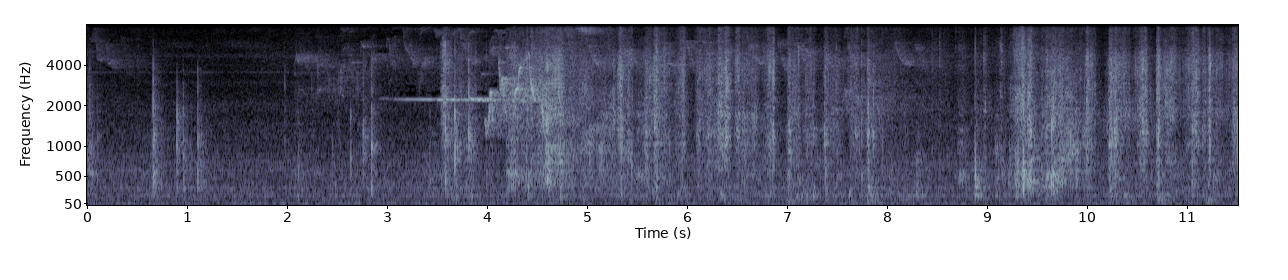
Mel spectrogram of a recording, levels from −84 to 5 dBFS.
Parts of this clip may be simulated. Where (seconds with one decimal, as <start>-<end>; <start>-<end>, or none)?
none

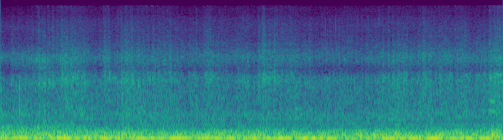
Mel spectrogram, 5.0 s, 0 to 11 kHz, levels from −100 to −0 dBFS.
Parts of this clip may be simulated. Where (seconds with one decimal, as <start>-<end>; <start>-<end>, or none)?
none

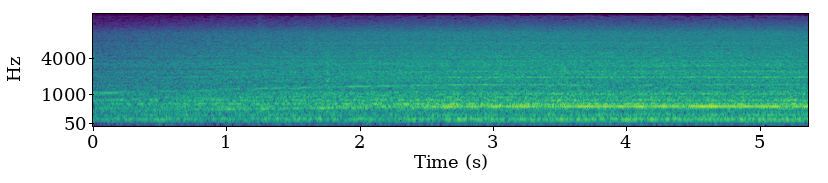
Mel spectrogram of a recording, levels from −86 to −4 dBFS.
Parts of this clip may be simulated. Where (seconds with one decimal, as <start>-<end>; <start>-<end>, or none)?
none

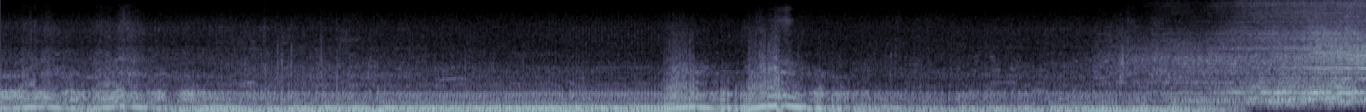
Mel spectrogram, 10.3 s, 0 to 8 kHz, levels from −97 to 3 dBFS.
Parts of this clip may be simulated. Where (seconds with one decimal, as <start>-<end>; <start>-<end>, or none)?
0.0-4.8; 5.9-10.3

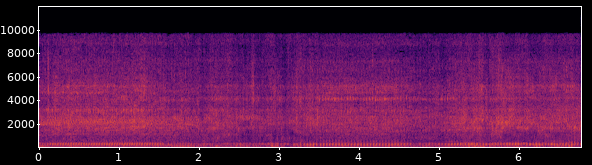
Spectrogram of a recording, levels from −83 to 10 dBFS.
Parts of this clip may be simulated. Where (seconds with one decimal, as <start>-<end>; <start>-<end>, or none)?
2.0-3.5; 5.3-6.8

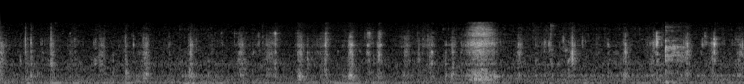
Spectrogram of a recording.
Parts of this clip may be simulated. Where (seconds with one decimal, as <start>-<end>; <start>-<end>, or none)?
2.7-4.3

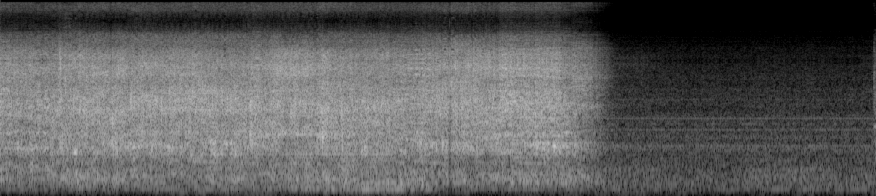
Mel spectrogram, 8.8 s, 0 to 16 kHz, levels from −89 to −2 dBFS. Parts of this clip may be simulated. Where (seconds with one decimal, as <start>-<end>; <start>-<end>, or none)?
0.5-4.0; 4.4-5.0

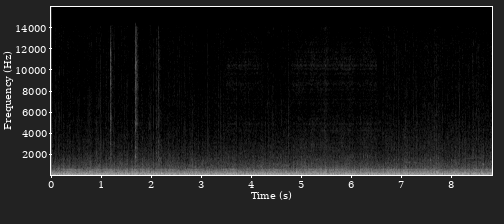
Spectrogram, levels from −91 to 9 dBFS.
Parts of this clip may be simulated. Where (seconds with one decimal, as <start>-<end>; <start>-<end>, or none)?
3.5-4.2; 4.8-6.5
